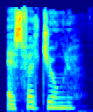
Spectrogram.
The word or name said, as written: asfaltjungle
